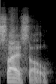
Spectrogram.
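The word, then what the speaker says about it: Sassohl: S A S S O H L. It's pronounced Sasso. Like I said, it's French, so don't feel bad if you can't Yeah, you can't pronounce it.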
